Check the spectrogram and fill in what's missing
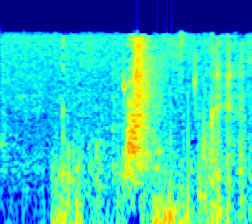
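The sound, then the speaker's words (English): A single sharp sneeze bursts out as a short, hissy blast midway through, followed by low rumbling and shuffling noises; no one speaks. “Bless you.”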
